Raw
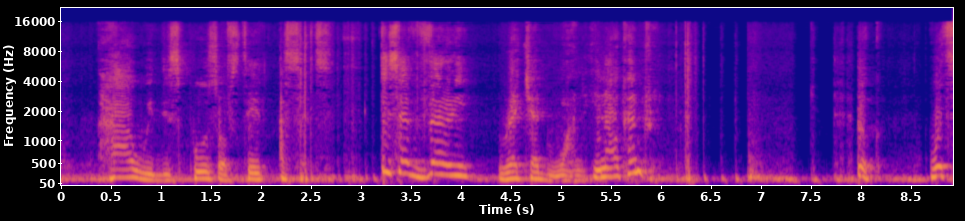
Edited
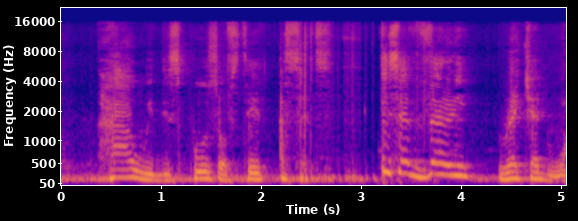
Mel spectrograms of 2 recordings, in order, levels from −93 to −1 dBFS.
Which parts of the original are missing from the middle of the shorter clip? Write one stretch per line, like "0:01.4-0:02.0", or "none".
none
